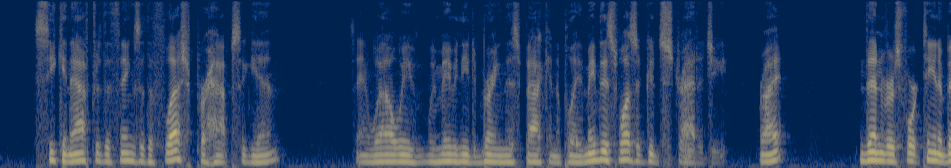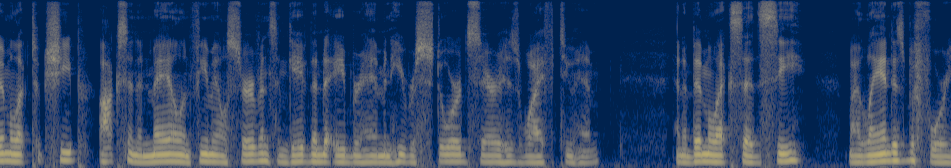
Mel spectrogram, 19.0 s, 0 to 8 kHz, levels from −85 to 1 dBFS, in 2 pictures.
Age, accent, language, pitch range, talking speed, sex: 30-49, American, English, 120-155 Hz, 190 wpm, male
